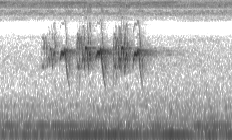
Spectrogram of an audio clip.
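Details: A sooty-headed bulbul delivers a short, bubbly phrase of four or five quick chirping notes in under a second, with a steady low hum underneath.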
